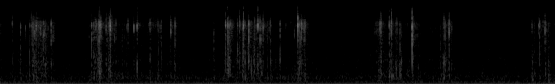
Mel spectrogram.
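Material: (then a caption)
Plastic. A hand rubs and presses the surface of a full Warburtons plastic bread roll bag with its fingertips, crinkling the plastic. Short bursts of bright, high crackling come in irregular clusters, each dying away almost instantly, over a quiet, faint low background.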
